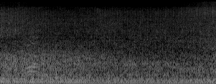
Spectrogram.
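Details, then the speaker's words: Canso flying boat radial engine morning run-up after a second cylinder was replaced: deep, even roar with a steady low beat and no misses or stumbles; normal run-up. "And this morning's run-up brings smiles. Sounds good to me."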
